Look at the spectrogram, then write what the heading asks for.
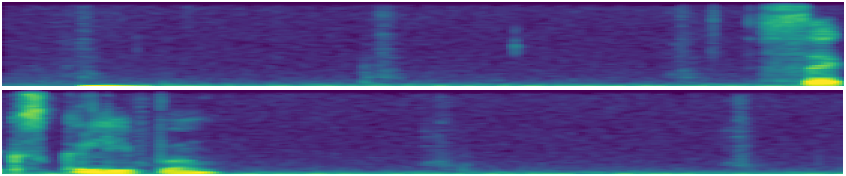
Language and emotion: Russian, neutral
